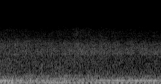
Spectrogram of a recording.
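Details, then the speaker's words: Jeep Wrangler TJ after a complete front axle rebuild, rolling in neutral through an echoing underground parking lot: low, steady rolling rumble with no clicks, grinding or whine; rides very nicely. "no noises like I know that it doesn't pick up everything but you got to take my word for it she is riding oh so nice today"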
